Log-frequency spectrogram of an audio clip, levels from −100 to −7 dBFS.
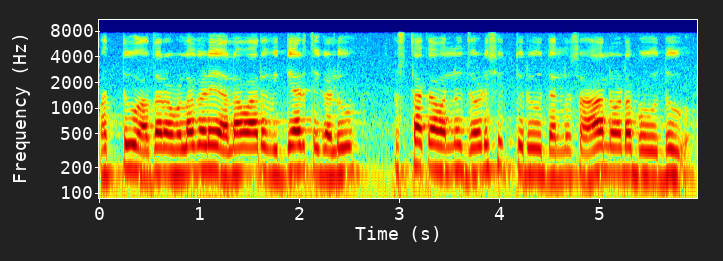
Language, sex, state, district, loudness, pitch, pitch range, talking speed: Kannada, male, Karnataka, Bangalore, -15 LUFS, 170 Hz, 165-180 Hz, 90 wpm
